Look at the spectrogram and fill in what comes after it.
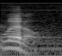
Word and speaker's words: Liddell: Chariots of Fire was a movie made about a runner named Eric Liddell. Or if you want to pronounce it Liddell, you can pronounce it Liddell, but we'll call him Eric.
